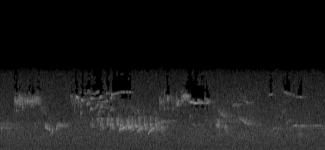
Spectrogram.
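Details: Young raccoon alone while its mother is away, giving soft high twitters and quick trilled chirps in rapid uneven runs, loudest midway, against steady outdoor hiss.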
